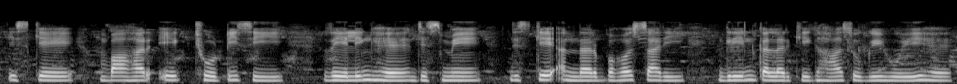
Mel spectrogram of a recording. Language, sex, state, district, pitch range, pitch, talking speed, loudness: Hindi, female, Uttar Pradesh, Lucknow, 185-200 Hz, 190 Hz, 120 wpm, -16 LUFS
